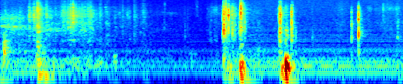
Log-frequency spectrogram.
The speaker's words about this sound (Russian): Я научилась держать ручку одним мизинцем, и сейчас я буду писать ей.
